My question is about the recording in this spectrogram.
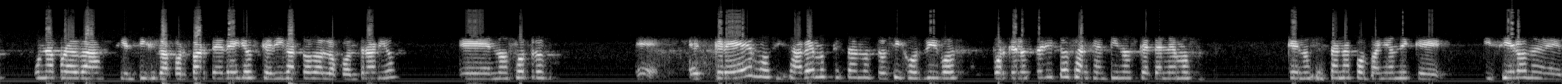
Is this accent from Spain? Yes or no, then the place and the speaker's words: no; Mexico; Nosotros hemos sufrido muchas violaciones a nuestros derechos como ciudadanos mexicanos.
